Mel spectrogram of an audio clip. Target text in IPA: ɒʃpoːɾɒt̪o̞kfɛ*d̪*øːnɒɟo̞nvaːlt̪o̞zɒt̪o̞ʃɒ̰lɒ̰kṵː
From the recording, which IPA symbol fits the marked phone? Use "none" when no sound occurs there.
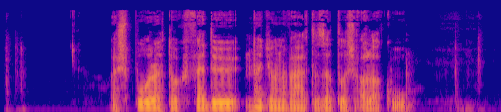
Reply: d̪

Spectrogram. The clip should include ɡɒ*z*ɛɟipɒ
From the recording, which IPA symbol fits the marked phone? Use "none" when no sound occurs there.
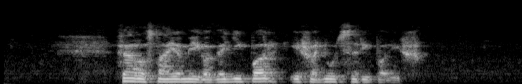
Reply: v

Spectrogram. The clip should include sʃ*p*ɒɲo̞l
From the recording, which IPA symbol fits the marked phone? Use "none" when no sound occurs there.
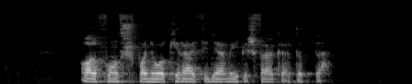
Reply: p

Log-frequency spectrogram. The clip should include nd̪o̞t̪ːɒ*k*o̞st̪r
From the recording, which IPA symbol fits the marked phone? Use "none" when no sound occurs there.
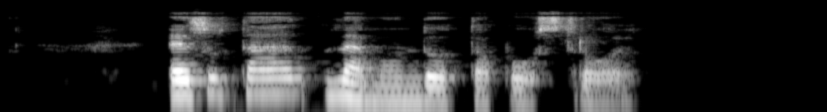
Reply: p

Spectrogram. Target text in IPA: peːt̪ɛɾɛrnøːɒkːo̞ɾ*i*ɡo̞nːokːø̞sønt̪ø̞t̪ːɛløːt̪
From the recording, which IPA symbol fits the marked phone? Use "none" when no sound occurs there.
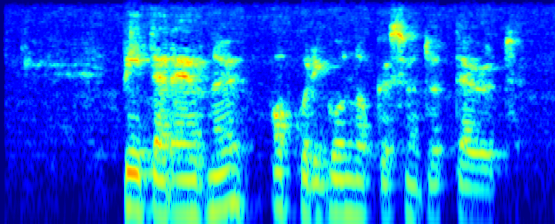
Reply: i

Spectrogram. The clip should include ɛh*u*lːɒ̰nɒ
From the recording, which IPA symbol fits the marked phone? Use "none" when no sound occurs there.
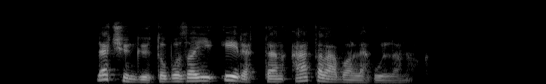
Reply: u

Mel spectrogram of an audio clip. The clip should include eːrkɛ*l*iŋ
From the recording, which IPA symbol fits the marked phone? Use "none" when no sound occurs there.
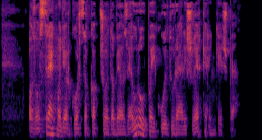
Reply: ɾ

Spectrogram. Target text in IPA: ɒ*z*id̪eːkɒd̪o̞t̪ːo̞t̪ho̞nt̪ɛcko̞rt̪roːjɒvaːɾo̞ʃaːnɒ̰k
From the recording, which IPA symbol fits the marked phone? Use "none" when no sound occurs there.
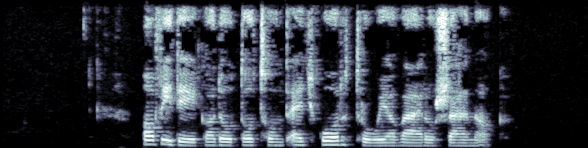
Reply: v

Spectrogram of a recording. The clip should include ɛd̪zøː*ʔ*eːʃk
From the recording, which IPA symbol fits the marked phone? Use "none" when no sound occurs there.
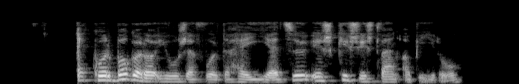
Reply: ʔ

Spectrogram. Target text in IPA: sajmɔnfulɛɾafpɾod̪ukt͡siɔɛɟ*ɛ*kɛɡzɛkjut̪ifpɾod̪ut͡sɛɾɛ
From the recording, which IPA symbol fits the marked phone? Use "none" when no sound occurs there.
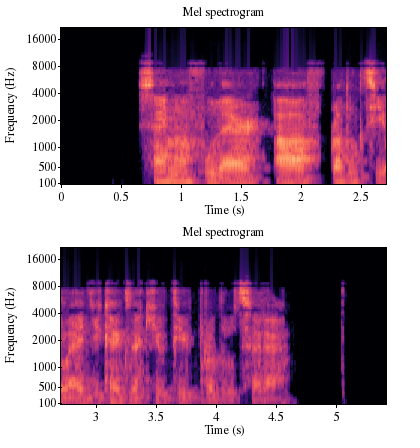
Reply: i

